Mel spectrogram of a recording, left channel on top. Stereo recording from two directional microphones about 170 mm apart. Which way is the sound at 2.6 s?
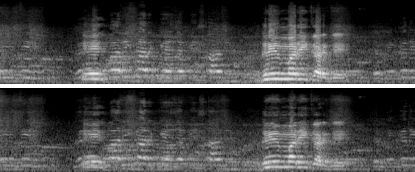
55° left (ahead or behind).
